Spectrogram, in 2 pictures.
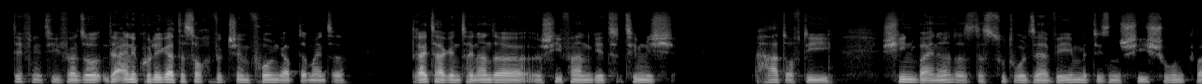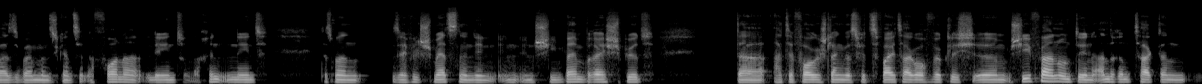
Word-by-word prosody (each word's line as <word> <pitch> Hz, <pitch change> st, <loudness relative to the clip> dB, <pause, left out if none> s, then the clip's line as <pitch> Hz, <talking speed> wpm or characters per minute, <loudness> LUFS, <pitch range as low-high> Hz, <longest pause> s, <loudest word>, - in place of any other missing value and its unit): Definitiv. 105 Hz, -4 st, -6 dB
Also, 105 Hz, +1 st, +3 dB
der 115 Hz, -, +2 dB
eine 115 Hz, 0 st, +4 dB
Kollege 115 Hz, +1 st, +5 dB
hat 115 Hz, -, +1 dB
das 110 Hz, -1 st, 0 dB
auch 110 Hz, 0 st, -3 dB
wirklich 110 Hz, -1 st, -2 dB
empfohlen 105 Hz, +1 st, 0 dB
gehabt. 100 Hz, -1 st, -1 dB
Der 100 Hz, -, +2 dB
meinte, 100 Hz, 0 st, -3 dB, 0.6 s
3 110 Hz, +2 st, +5 dB
Tage 110 Hz, -1 st, +2 dB
hintereinander, 105 Hz, 0 st, +2 dB
äh, 100 Hz, -, -3 dB
Skifahren 105 Hz, 0 st, -1 dB
geht 100 Hz, -1 st, -1 dB, 0.2 s
ziemlich 105 Hz, -2 st, -1 dB, 0.8 s
hart 105 Hz, -1 st, -3 dB
auf 100 Hz, 0 st, -4 dB
die 100 Hz, -2 st, -2 dB, 0.4 s
Schienbeine. 105 Hz, -3 st, +1 dB
Das 95 Hz, -2 st, -4 dB
das 100 Hz, 0 st, -4 dB
tut 105 Hz, +1 st, -9 dB
wohl 100 Hz, -1 st, -1 dB
sehr 95 Hz, -2 st, -1 dB
weh 100 Hz, +2 st, 0 dB
mit 105 Hz, -2 st, -3 dB
diesen 100 Hz, 0 st, -4 dB
Skischuhen 105 Hz, 0 st, -2 dB
quasi, 105 Hz, -1 st, -2 dB
weil 100 Hz, -1 st, +1 dB
man 100 Hz, -1 st, 0 dB
sich 100 Hz, -, -4 dB
ganze 100 Hz, -1 st, -3 dB
Zeit -, -, -11 dB
nach 95 Hz, -, -10 dB
vorne 115 Hz, -3 st, +1 dB
lehnt 105 Hz, 0 st, -1 dB
und -, -, -17 dB
nach -, -, -15 dB
hinten 120 Hz, -2 st, -1 dB
lehnt, 110 Hz, 0 st, -1 dB, 0.5 s
dass -, -, -9 dB
man 105 Hz, -1 st, +2 dB, 0.3 s
sehr 105 Hz, -3 st, -2 dB
viel 115 Hz, -, -5 dB
Schmerzen 110 Hz, 0 st, +2 dB
in 100 Hz, -, 0 dB
den 100 Hz, -2 st, 0 dB
im 105 Hz, -, -6 dB
im 105 Hz, 0 st, -6 dB
Schienbeinbereich 115 Hz, +2 st, +1 dB
spürt. 115 Hz, 0 st, -2 dB, 0.8 s
Da 100 Hz, -1 st, +2 dB
hat 105 Hz, 0 st, -5 dB
er 110 Hz, -, 0 dB
vorgeschlagen, 110 Hz, 0 st, +3 dB
dass 105 Hz, -1 st, 0 dB
wir 110 Hz, -, -4 dB
2 110 Hz, 0 st, +3 dB
Tage 110 Hz, 0 st, +3 dB
auch 105 Hz, 0 st, 0 dB
wirklich, 115 Hz, -1 st, -1 dB
ähm, 110 Hz, 0 st, +2 dB
Skifahren 140 Hz, +1 st, +4 dB
und 125 Hz, -2 st, +1 dB
den 110 Hz, -1 st, +4 dB
anderen 115 Hz, -1 st, 0 dB
Tag 110 Hz, -1 st, +2 dB
dann 105 Hz, -2 st, -1 dB
105 Hz, 185 wpm, -27 LUFS, 100-110 Hz, 0.8 s, Kollege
